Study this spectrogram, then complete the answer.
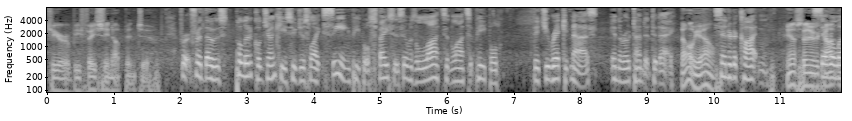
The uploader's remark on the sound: Live at the State Capitol for Filing Day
